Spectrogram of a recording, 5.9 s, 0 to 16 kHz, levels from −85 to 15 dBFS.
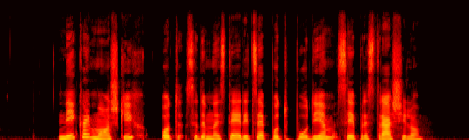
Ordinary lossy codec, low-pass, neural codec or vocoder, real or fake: none; 14.4 kHz; none; real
